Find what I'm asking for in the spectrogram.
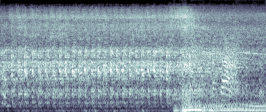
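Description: A Ranger utility vehicle that sat unused for nine months cranks with a rapid rhythmic starter chatter for over three seconds, then catches and settles into a loud, steady idle close by.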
